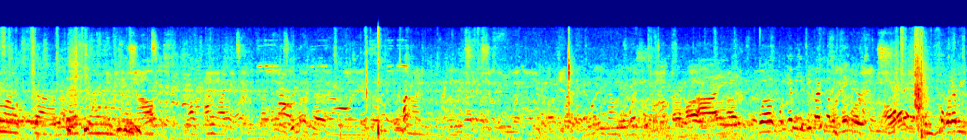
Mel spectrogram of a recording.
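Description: Several men talk and call out across an open outdoor field.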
